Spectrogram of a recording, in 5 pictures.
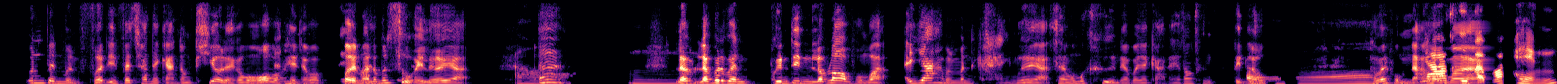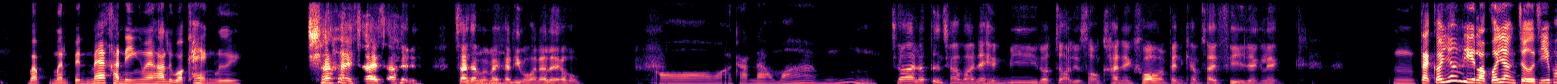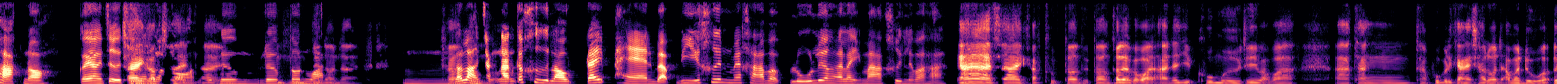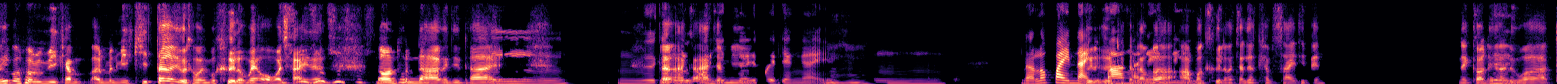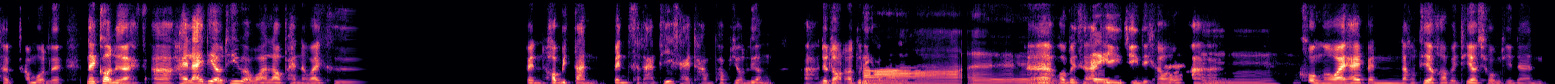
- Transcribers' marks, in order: in English: "First Impression"; laughing while speaking: "ใช่ ๆ ๆ"; other noise; tapping; in English: "แพลน"; chuckle; in English: "แพลน"
- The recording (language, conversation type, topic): Thai, podcast, ประสบการณ์การเดินทางครั้งไหนที่เปลี่ยนมุมมองชีวิตของคุณมากที่สุด?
